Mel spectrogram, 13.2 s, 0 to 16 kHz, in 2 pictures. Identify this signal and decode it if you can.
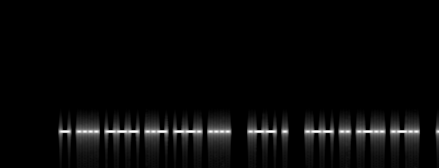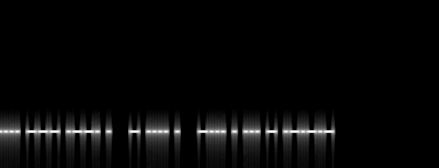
Morse code, heard as a keyed tone, about 28 wpm, 700 Hz. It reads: THOUGH WE WILL HOPE THE BEST.
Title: Sentences from Top 1000 Words 28wpm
